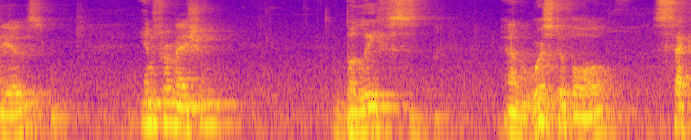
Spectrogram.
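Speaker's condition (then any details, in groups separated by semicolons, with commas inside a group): No condition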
